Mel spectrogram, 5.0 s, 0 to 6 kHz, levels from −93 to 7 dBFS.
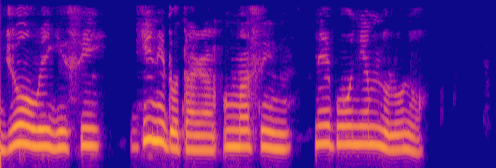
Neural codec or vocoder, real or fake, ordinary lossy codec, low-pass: none; real; AAC, 32 kbps; 5.4 kHz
